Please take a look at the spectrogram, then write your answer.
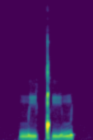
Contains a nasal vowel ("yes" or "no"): no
